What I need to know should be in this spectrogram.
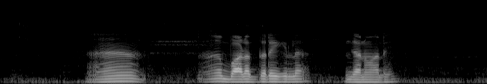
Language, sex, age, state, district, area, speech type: Santali, male, 18-30, West Bengal, Purba Bardhaman, rural, spontaneous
